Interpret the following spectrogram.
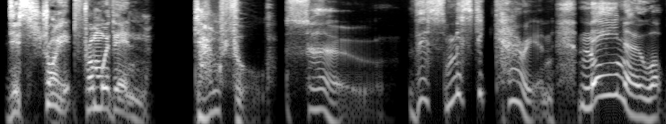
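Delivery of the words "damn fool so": ordinary delivery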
